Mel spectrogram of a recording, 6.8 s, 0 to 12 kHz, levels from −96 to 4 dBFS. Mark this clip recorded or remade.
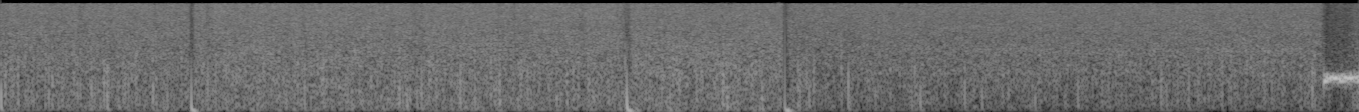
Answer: recorded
